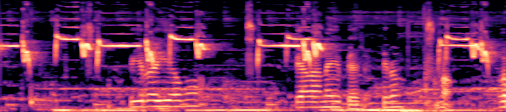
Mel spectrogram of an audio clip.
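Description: Grey-crowned prinia gives sharp, high, whistled notes in quick repeated bursts about once a second, over loud human speech and a low hum.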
